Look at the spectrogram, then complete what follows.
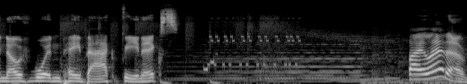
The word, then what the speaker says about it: Violetta: Violetta rhymes with Bernadetta.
